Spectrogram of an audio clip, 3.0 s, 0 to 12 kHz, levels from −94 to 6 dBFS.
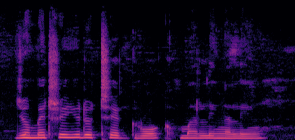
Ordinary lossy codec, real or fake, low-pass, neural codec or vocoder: none; real; none; none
